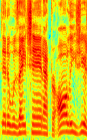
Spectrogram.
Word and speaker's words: Etienne: You got to pronounce his name correctly. Oh, that's right. He changed it. He changed the Achan.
